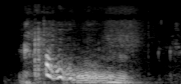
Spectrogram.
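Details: Pet dog giving one brief, rough, grumbling growl-like vocalisation that wavers in pitch, lasting about a second, indoors.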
